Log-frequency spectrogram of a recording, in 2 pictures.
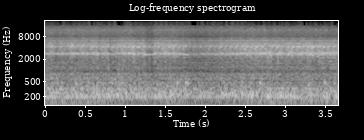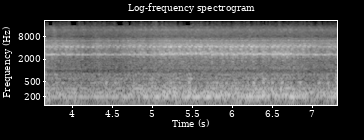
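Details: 1993 Fiat Ducato 2.5TD diesel in a Hymer B544 camper: a steady high-pitched squeal while running, as the narrow V drive belt slips on a worn crankshaft pulley. Fixed with a new crankshaft pulley.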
